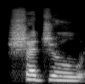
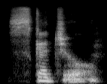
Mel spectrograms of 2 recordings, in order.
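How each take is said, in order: First: It is said with a British pronunciation. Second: It is said with a North American pronunciation. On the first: "schedule is a British pronunciation" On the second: "In North American English, you will hear schedule"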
